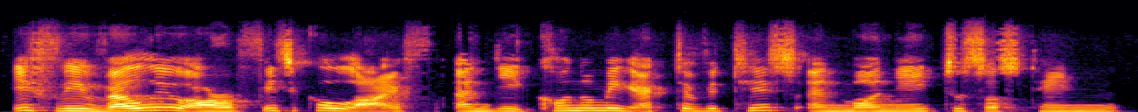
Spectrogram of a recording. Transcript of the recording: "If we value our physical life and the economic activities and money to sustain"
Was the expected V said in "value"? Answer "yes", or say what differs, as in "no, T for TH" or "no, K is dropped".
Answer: yes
